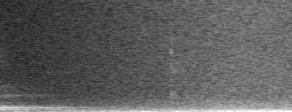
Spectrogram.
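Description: Steady room noise, a low rumble with a faint hiss, during a pause in speech; the last word's voice fades out just at the start.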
